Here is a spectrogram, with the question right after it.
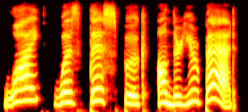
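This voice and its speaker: Storybook mother witch, played by a female reader: high, screechy, easily outraged, scolding. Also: animated, drawn-out words, a bit bright, dry recording, lo-fi sound, heavily acted.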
